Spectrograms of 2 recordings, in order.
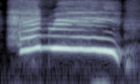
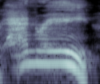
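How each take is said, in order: First: It is a louder whisper in Margot's voice. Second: It is a quiet whisper.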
